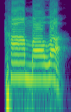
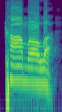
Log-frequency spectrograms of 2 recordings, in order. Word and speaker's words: Kamala: and a half years learn her name Kamala whether you like her or not whether you're for her or against her whether you're with her or you're not with her say her name right Kamala you want someone to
